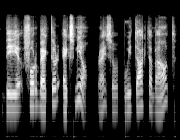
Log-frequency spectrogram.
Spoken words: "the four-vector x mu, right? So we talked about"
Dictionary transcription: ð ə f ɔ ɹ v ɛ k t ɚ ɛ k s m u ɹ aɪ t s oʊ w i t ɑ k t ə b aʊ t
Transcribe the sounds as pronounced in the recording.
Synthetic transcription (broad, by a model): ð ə f ɔ ɹ b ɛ k t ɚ ɛ k s m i ɹ aɪ t s oʊ w i t ɑ k t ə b aʊ t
